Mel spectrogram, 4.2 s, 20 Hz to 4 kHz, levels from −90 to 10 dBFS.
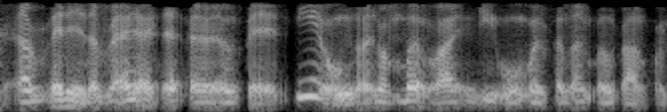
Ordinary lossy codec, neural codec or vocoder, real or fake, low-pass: MP3, 32 kbps; autoencoder, 44.1 kHz, a latent of 192 numbers a frame, MeloTTS; fake; 3.6 kHz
